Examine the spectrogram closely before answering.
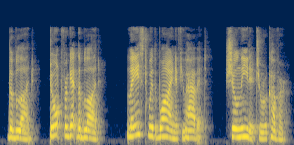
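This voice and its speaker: Over a quiet background, a woman uses a put-on character voice at a fairly high pitch and a moderate pace. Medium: read story. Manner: blunt, terse.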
